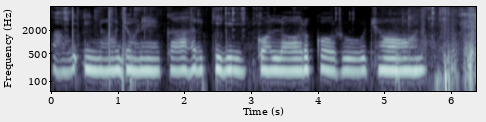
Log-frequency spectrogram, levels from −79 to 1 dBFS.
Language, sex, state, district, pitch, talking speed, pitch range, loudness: Odia, male, Odisha, Sambalpur, 190 Hz, 65 wpm, 185-195 Hz, -20 LUFS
